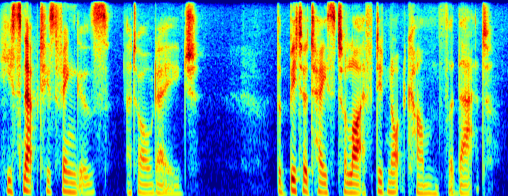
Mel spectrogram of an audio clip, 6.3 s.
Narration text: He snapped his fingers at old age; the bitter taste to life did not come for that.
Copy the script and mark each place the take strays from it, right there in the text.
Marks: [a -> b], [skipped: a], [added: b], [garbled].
He snapped his fingers at old age; the bitter taste to life did not come for that.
